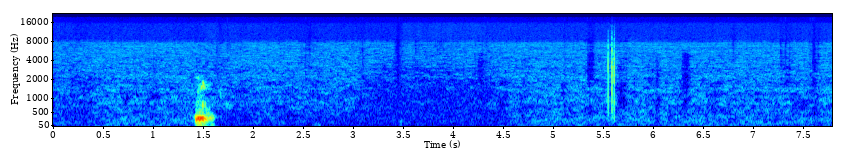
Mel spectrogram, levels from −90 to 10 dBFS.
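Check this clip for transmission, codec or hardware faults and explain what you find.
One hardware fault is audible. From 5.54 to 5.76 s there is cable scratch noise: a dense, uneven burst of scratching and rustling over the speech, only slightly quieter than the speech itself. It is likely caused by a worn cable or connector being moved, its contact resistance fluctuating rapidly.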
